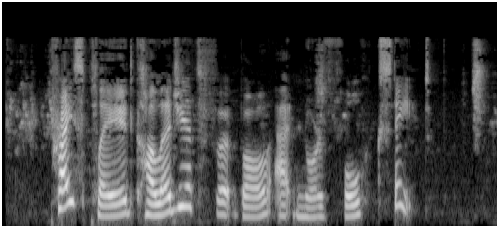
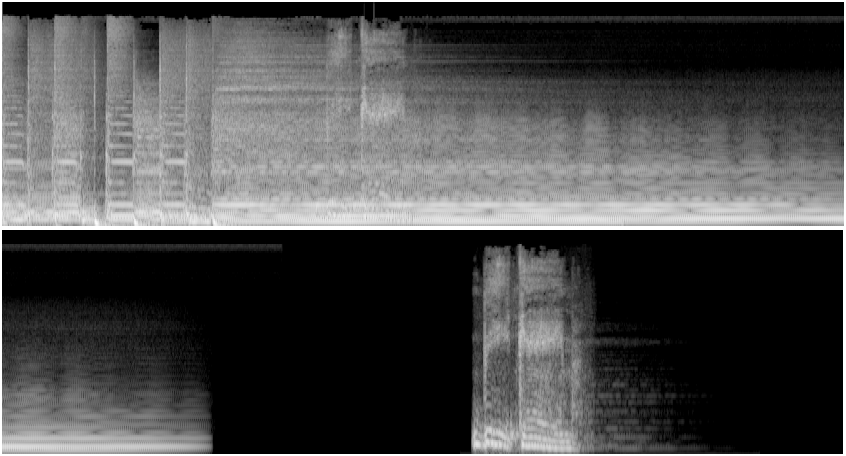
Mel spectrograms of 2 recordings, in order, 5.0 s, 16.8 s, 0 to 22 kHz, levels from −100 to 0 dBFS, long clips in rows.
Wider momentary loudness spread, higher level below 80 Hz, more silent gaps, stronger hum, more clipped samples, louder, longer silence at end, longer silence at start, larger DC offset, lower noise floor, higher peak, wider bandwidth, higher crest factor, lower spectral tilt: about the same, 12 LU vs 11 LU; second, -66 dBFS vs -28 dBFS; second, none vs 11.26-13.00 s; neither; neither; second, -21 LUFS vs -14 LUFS; second, 0.15 s vs 2.65 s; about the same, 0.05 s vs 0 s; neither; second, -40 dBFS vs under -90 dBFS; about the same, 0 dBFS vs 0 dBFS; second, 11.5 kHz vs 17 kHz; first, 22 dB vs 16 dB; second, -3.5 dB/octave vs -6.5 dB/octave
